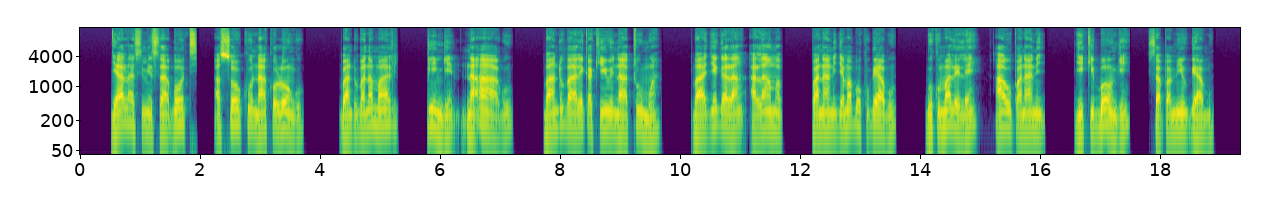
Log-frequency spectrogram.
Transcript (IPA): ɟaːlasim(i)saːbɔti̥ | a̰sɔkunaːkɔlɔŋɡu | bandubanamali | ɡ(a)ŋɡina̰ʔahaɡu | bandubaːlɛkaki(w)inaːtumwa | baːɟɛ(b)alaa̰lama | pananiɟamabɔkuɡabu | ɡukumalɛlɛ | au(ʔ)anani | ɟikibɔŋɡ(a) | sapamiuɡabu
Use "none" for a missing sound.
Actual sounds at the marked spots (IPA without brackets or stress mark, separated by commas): i, i, w, ɡ, p, i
